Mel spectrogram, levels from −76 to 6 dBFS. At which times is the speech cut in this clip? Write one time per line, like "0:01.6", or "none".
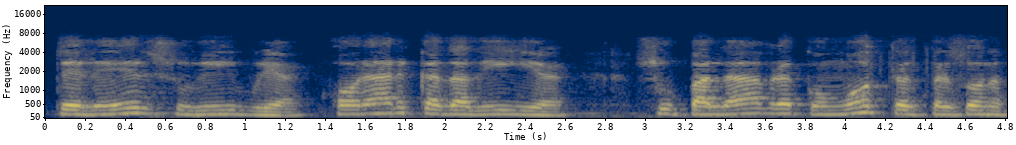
0:01.4
0:02.8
